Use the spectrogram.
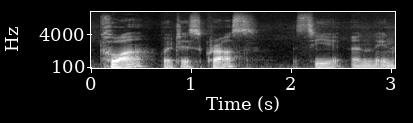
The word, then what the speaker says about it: croix: Like croix, which is cross, and in French it is CROIX, and a C is pronounced like a K when it's before consonants, so it's croix instead of sroi.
